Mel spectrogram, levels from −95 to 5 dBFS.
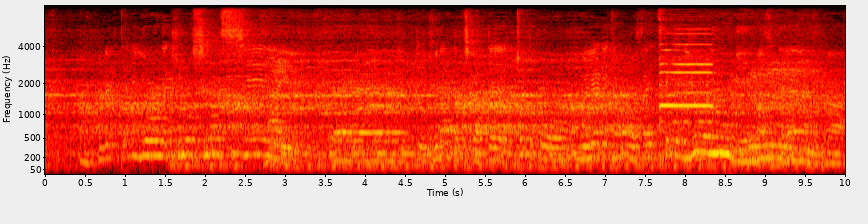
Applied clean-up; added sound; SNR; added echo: none; Wind instrument, woodwind instrument; -3 dB; reverberation time 1.3 s.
